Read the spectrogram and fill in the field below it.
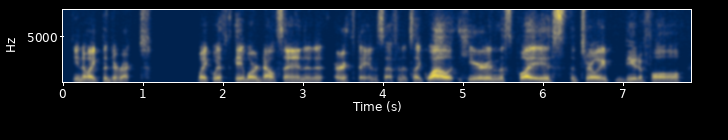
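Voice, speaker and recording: A man with a low, gravelly voice talks in a casual group discussion. He rambles, packing his sentences with "like" and "you know". The sound is dry and close. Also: darkish tone, no echo. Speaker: discussion participant.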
